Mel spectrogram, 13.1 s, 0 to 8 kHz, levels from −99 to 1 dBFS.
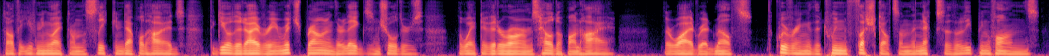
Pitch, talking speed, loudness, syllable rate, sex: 95 Hz, 225 wpm, -21 LUFS, 5.6 syllables/s, male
